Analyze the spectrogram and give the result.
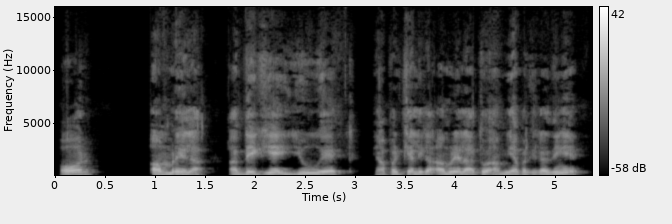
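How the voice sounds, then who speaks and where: A man, teaching an English grammar lesson slowly and patiently, asking himself questions and answering them. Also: mid-range voice, dull audio. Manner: asks and answers his own questions while teaching; slow, patient explanations. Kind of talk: classroom lesson explaining grammar.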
